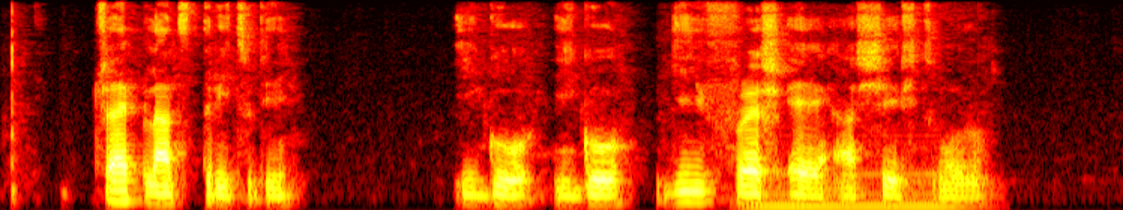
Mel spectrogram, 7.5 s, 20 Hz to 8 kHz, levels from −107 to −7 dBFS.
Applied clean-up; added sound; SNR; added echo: none; Bowed string instrument; 18 dB; none.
